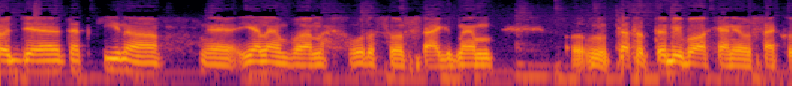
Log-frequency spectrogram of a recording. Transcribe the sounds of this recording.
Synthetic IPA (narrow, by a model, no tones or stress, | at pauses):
oɟt̪ːt̪kiːnɒ | jɛlɛɱvɒno̞ɾoso̞rsaːɡnɛm | t̪aːt̪ɒt̪øbːibɒlkaːnio̞rsaːkho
